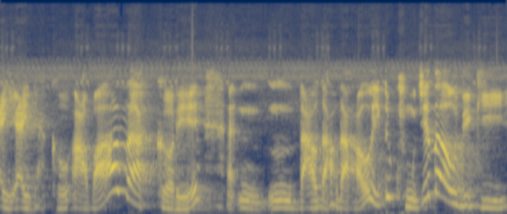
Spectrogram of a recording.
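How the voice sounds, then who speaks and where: The speaker uses a cartoonish character voice at a moderate pace. Clear background noise can be heard. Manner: chatty, fussy, playfully cunning.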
